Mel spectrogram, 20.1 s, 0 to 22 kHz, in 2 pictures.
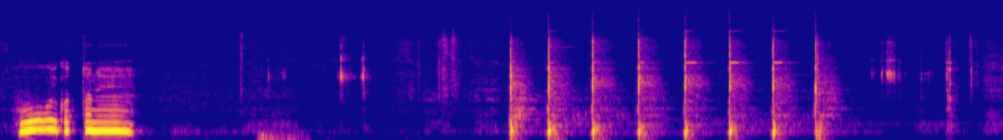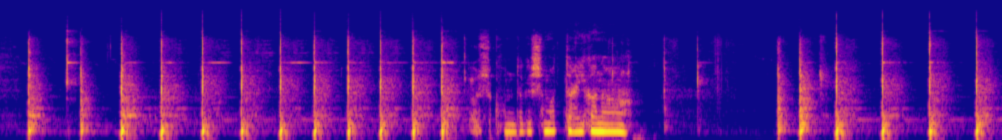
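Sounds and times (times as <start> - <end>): hammer blows with metallic ring: 5.1 - 8.5, 10.3 - 14.8, 17.9 - 20.0.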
